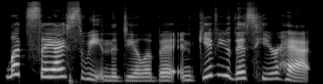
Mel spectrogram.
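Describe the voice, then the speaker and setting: A woman voicing a fast-talking male coyote in a Western storybook, persuasive, with a folksy cowboy drawl. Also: on the high side, very animated, sharp tone, no echo, clean studio sound, voice pushed up. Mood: wheedling.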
